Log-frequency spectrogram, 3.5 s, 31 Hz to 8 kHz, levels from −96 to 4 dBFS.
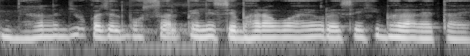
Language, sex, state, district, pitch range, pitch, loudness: Hindi, female, Goa, North and South Goa, 195-210 Hz, 200 Hz, -17 LUFS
